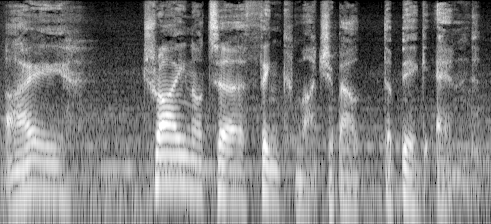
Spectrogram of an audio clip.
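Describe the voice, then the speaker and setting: An actor playing a laid-back, sympathetic young mage adventurer in a video game, talking in a casual, understated way. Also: male voice, lowish voice, animated, takes it slowly, noisy background. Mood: gentle, curious.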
